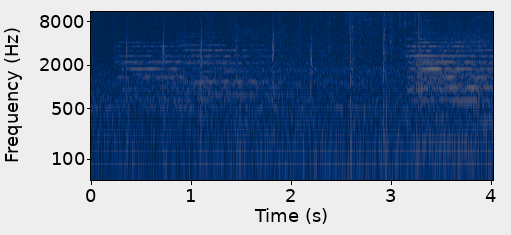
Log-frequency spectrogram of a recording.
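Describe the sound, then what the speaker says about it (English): A church bell rings in repeated strokes over a steady background wash like rain, with the tolling growing a little louder and fuller near the end. "That's the bell."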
